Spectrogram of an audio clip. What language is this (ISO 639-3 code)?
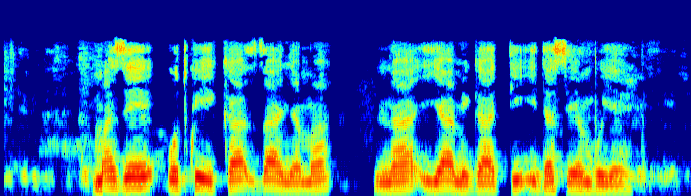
kin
